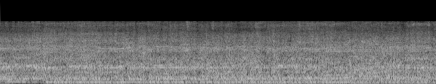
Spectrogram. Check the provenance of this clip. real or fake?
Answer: fake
